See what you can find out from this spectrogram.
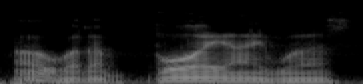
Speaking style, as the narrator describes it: he said aloud bitterly

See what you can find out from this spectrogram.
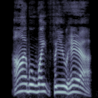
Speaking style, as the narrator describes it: Azazello shouted, cupping his hands to his mouth

